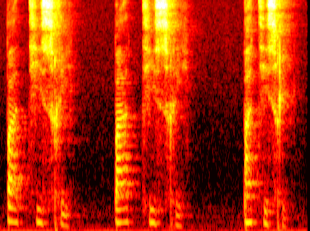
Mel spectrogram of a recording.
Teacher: It's spelled like pâtisserie, pâtisserie. But in French, we skip the letter E and it goes like pâtisserie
